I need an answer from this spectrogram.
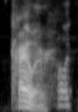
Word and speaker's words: Kyler: I mean, I think Kyler is it you say Kyler or Kylar? Kyler. Kyler.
